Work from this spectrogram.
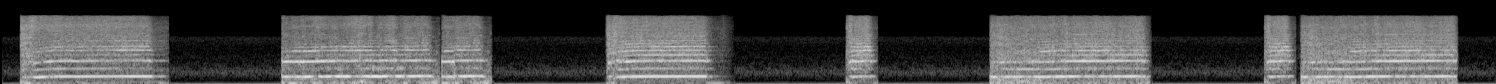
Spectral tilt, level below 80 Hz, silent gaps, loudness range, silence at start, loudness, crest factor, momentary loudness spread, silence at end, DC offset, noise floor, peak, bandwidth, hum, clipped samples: -2.5 dB/octave; -30 dBFS; none; 3 LU; 0.2 s; -10 LUFS; 12 dB; 9 LU; 0.4 s; under 0.1%; -49 dBFS; 0 dBFS; 11 kHz; none; under 0.1%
